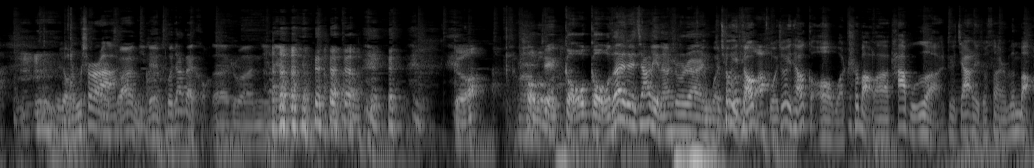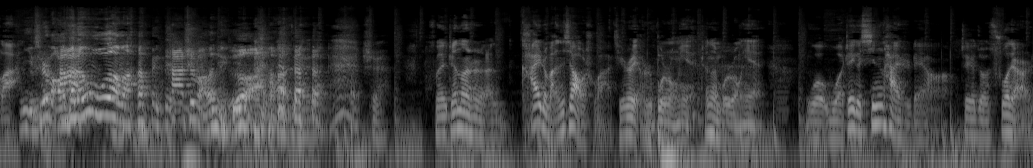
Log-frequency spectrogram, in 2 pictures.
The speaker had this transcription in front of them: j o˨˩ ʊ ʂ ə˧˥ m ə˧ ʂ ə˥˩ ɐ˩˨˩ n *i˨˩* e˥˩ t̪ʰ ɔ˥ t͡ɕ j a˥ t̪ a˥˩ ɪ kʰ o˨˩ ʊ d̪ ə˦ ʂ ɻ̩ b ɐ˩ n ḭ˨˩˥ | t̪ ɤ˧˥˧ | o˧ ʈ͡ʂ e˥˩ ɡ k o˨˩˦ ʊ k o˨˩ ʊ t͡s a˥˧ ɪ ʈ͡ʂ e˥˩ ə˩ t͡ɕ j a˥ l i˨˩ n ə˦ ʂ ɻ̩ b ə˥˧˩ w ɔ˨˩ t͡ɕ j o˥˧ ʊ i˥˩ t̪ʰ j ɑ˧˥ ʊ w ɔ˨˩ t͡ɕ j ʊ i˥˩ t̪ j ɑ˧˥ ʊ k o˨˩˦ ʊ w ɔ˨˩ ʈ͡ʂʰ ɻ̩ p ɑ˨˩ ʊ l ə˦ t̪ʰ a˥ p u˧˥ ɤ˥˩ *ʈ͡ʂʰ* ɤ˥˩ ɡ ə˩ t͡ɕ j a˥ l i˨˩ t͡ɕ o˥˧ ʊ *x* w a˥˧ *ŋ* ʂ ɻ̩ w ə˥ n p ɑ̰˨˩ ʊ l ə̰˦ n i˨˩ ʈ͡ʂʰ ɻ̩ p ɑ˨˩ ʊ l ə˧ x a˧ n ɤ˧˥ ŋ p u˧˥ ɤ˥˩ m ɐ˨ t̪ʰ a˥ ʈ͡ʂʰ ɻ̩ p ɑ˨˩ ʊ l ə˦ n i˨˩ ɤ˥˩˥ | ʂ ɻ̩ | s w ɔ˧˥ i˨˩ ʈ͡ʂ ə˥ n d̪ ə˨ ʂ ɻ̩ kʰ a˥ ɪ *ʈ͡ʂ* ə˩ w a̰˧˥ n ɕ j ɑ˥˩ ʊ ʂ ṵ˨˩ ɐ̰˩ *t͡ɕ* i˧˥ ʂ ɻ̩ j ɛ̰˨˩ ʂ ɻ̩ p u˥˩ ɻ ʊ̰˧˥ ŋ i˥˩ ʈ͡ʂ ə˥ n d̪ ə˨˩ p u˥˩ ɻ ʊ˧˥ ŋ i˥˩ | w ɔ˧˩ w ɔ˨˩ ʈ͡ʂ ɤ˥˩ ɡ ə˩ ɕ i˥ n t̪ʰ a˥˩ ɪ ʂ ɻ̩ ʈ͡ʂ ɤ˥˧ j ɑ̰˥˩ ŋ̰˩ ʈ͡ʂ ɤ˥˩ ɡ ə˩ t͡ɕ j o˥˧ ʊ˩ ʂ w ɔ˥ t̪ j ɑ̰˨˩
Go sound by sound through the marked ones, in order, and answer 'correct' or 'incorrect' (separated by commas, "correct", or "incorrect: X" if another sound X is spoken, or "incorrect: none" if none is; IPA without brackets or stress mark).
correct, incorrect: ʈ͡ʂ, incorrect: s, incorrect: n, correct, incorrect: t͡ɕʰ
